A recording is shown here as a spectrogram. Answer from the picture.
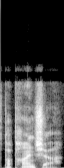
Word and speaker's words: papañca: The word he used was papañca — say it like "pa-PAN-cha."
